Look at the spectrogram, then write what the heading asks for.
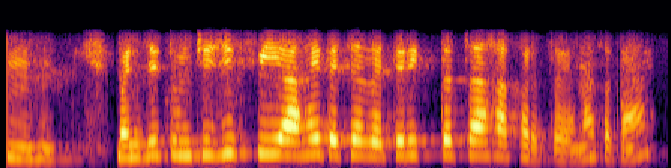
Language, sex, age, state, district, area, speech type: Marathi, female, 45-60, Maharashtra, Kolhapur, urban, conversation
